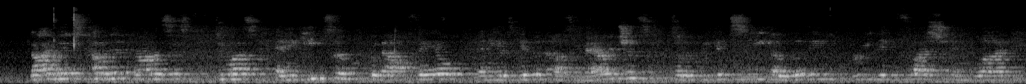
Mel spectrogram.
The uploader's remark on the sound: We're sorry for the poor sound quality of this recording. As we figure out these sound issues.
